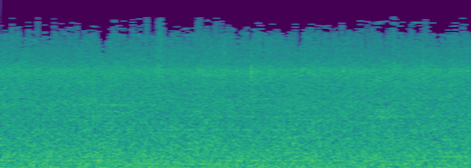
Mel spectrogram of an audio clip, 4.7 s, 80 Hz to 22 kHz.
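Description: Nankai 9000 series electric commuter train pulling out of the station: a steady low rumble with general station noise.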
